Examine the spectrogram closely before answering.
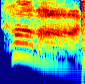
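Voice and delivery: high, drawn-out cry of frustration; exasperated. Real, not acted. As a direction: cry out like a fed-up fan. Fan fuming at his team's error.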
